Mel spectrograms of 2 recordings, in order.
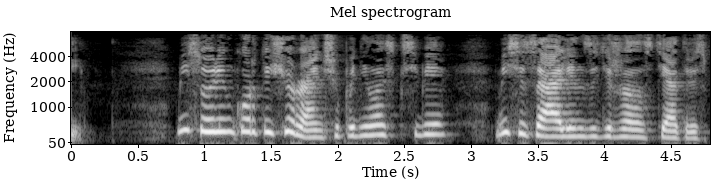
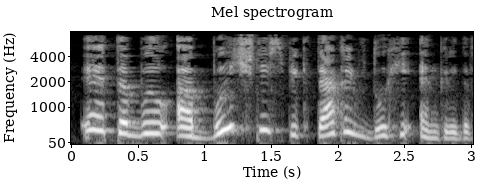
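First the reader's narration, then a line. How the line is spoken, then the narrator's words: Plain. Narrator (Russian): сказала она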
